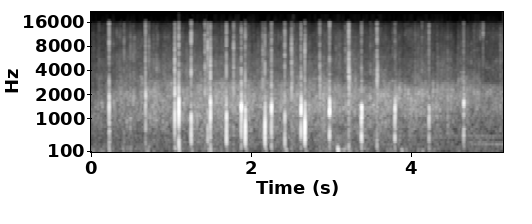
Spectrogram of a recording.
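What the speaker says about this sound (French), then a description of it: "Sous vos applaudissements, bien sûr." A small audience claps, sparse distinct hand claps in an uneven rhythm, fairly close, tapering off toward the end.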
